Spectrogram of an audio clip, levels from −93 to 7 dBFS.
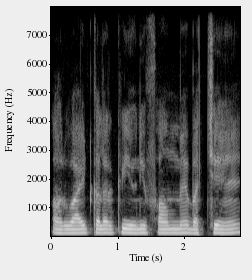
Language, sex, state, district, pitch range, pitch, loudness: Hindi, male, Uttar Pradesh, Lucknow, 125-130 Hz, 130 Hz, -15 LUFS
